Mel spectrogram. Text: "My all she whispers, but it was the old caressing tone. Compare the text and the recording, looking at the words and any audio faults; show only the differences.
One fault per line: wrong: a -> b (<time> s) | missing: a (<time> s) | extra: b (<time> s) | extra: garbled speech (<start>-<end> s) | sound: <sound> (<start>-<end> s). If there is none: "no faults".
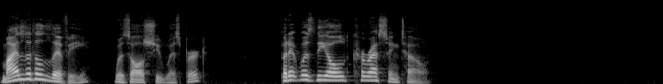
extra: little Livy was (0.2 s)
wrong: whispers -> whispered (1.6 s)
